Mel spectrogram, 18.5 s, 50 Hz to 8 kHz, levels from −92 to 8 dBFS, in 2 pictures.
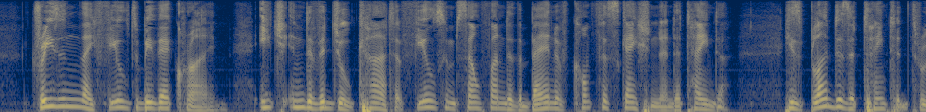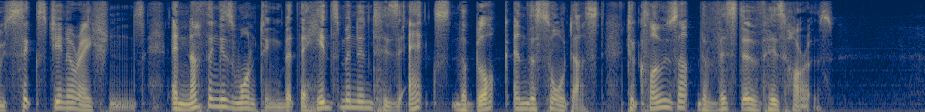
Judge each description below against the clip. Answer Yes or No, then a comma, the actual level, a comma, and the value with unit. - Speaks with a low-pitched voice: No, medium, 145 Hz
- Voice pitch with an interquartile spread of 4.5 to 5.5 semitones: Yes, average, 5.0 semitones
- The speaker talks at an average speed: Yes, average, 160 wpm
